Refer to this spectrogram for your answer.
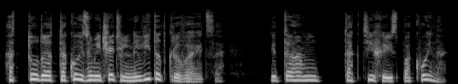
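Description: A man's voice: high-pitched, lively intonation, brisk, darkish tone, no room sound, clean studio sound. Man voicing a curt, guarded young woman. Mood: reminiscing. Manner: terse, reluctant replies.

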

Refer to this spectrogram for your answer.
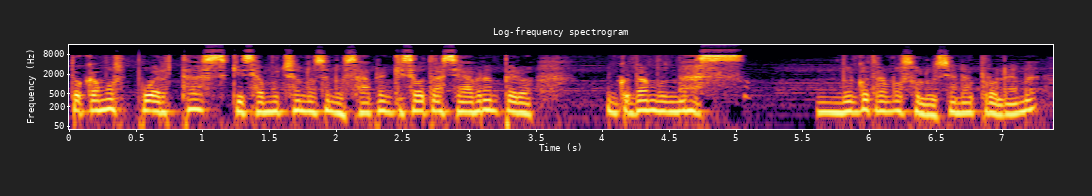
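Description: Husky dark-voiced man testifying. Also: mid-range voice, level tone, normal speed. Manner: earnest, confiding storyteller. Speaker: interview guest. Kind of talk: emotional personal testimony. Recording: dull lo-fi audio, faint music.

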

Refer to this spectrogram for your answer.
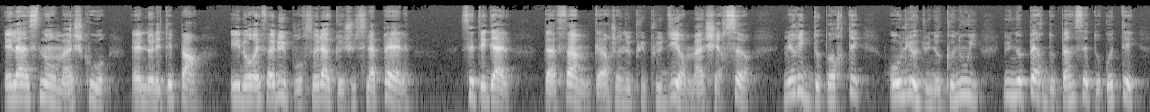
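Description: A woman's voice: fairly low pitch, a little slow. A woman reader voicing a carefree, swaggering young man who answers his sister with mock politeness. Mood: mock-polite, airy. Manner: airy, mock-polite, sing-song.

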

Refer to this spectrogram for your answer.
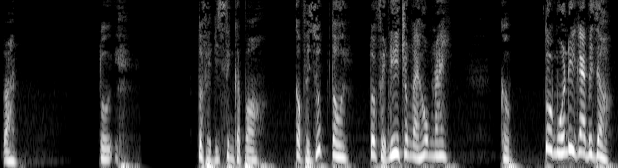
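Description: A woman's voice: medium pitch, expressive, normal speed, long pauses, a little mellow, no echo, clean studio sound, close to an everyday voice. A woman reading as a panicked old grandfather. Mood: desperate. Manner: urgent, stammering under panic. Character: frightened old grandfather, anxious and pleading.

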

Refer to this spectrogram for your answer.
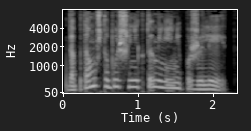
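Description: A woman's voice: mid-range voice, expressive, quick pace, creaky, warm tone, no echo, clean studio sound, pitched above the performer's own voice. A woman reading the part of a tired middle-aged woman with a wry, weary way of talking, in an audiobook. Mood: bitter. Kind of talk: audiobook dialogue.

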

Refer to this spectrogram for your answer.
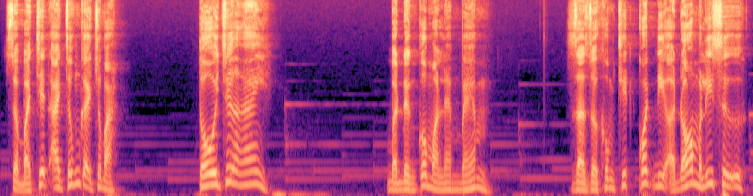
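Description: A man's voice: fairly high pitch, big pitch swings, moderate pace, long pauses, soft background music, pitched above the performer's own voice. A man voicing a brutal, hot-tempered grown son who roars at his old mother. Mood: raging. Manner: roaring, scolding.

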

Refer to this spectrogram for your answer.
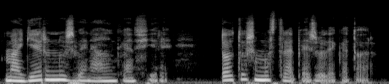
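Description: Woman audiobook narrator, gravelly texture, dry close mic. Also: fairly low pitch, a little mellow, no echo. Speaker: audiobook reader. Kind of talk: scripted narration.

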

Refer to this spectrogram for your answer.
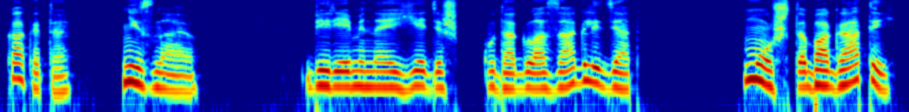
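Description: A woman reader voicing an elderly village landlady, blunt and earthy, scolding loudly in folksy speech. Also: low-pitched, a little slow, no echo, studio quality. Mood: fussing.

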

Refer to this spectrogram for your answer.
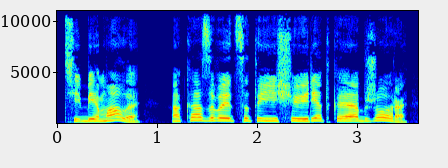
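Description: A haughty young nobleman, curt and sneering, speaks from a lowered register, as a woman reads him in an audiobook. The voice stays fairly high for a man and sounds close and dry, with no room around it. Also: moderate pace, fairly bright tone, dry recording, close to an everyday voice. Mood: scornful. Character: stern young nobleman, cold and mocking. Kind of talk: audiobook character voice.

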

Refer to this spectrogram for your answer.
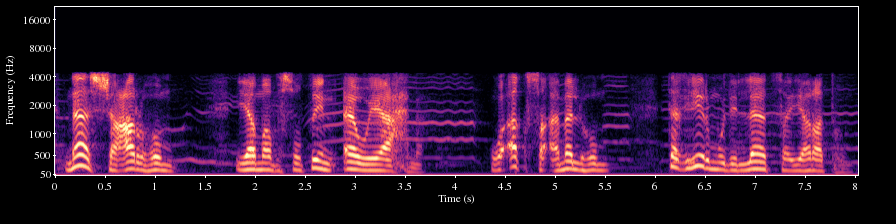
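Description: An actor playing a wry, playful storyteller in the Arabic café manner, with an Egyptian accent, theatrically addressing listeners in rhymed colloquial prose. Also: male voice, a little high. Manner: theatrical, addresses listeners, poses and answers questions. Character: wry, playful male storyteller mocking high society. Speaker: narrator. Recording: thin phone-like old radio sound, music behind.

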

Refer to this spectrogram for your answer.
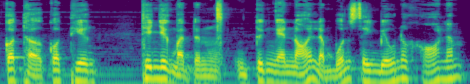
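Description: Cautious elderly father in a storybook, read by a man: hesitant, low, respectful. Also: expressive, moderate pace, faint music behind, close to an everyday voice. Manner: hesitant, sighing.

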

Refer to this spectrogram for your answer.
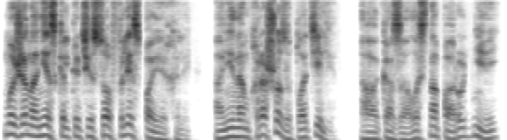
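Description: A grumbling man vents, fed up and sarcastic, as a narrator reads him. His voice moves lively up and down, close and dry. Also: mid-range voice, fast, husky, no room sound. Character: irritated man griping about clients.

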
